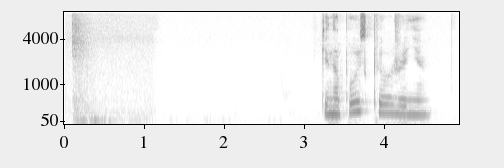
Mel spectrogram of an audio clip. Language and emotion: Russian, neutral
